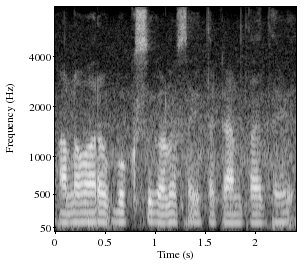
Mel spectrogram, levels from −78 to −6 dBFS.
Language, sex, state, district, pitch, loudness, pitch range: Kannada, male, Karnataka, Koppal, 125 Hz, -17 LUFS, 115-125 Hz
